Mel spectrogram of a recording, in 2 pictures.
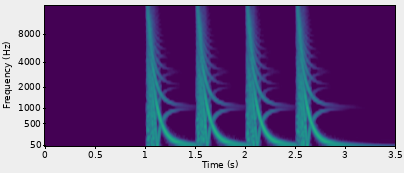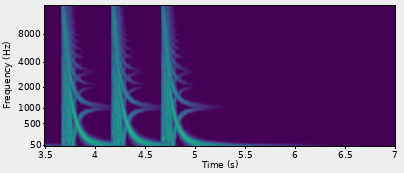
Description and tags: Space Gun Shoot
Combination of foley and synth sounds.
gun, laser, shoots, space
